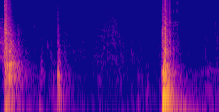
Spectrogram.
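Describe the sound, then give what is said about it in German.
The door of an old green-and-black Land Rover clunks open with a rattle, a smaller knock follows, then the door slams shut with a heavy thud. No one speaks. “steigt in seinen alten grün-schwarzen Land Rover.”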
